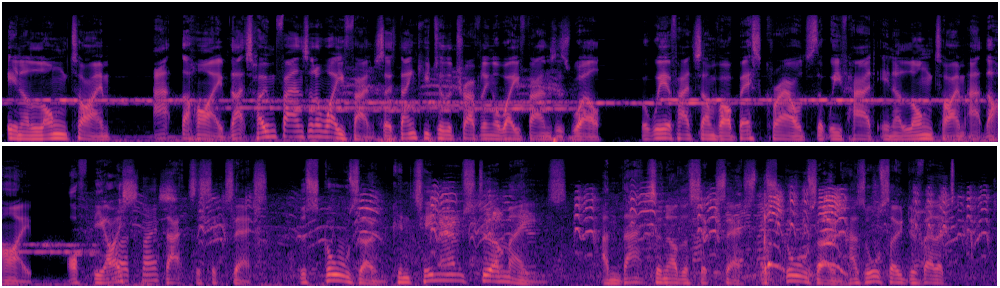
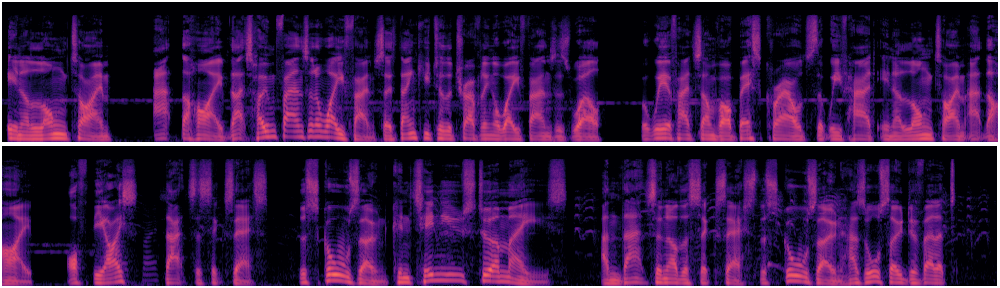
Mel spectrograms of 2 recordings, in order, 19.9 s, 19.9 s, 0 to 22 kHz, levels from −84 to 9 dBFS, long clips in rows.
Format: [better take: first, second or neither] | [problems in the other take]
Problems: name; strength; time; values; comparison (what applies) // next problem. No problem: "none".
second | animal sounds; loud; throughout; 2 dB below the speech; faint in the second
